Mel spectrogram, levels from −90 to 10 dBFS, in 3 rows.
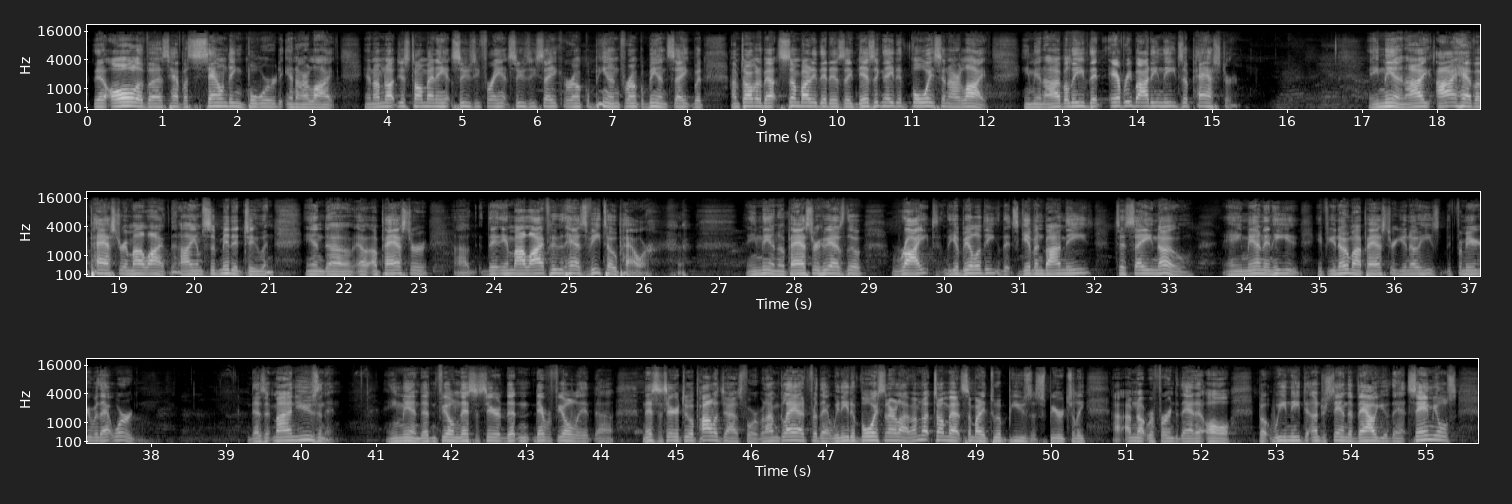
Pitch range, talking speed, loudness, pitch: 150-170 Hz, 180 wpm, -23 LUFS, 155 Hz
